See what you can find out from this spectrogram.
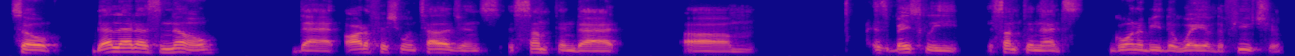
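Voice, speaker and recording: With a lowish, darkish voice at a moderate pace, a middle-aged man from San Antonio, Texas gives a meandering presentation, often saying um and starting over. There's no echo.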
